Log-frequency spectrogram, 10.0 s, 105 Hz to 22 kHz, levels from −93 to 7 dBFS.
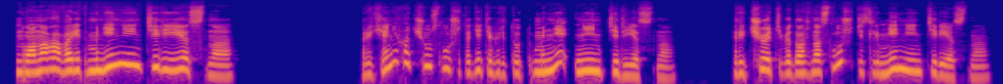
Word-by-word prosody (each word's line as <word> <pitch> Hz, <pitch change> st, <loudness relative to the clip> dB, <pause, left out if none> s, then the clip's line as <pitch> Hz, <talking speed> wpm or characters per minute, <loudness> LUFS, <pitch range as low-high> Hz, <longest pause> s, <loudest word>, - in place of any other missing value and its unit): Ну, 230 Hz, -1 st, +1 dB
она 255 Hz, +4 st, +6 dB
говорит: 255 Hz, -2 st, +4 dB
"Мне 260 Hz, +6 st, +4 dB
неинтересно". 275 Hz, -, +1 dB, 1.2 s
Говорит: 195 Hz, -2 st, -7 dB
"Я 265 Hz, -, +1 dB
не 435 Hz, +5 st, -2 dB
хочу 370 Hz, -5 st, -1 dB
слушать 280 Hz, -8 st, -7 dB
о 220 Hz, -, -5 dB
детях". 235 Hz, -1 st, -4 dB
Говорит: 215 Hz, 0 st, -12 dB
"Вот 215 Hz, 0 st, -8 dB
мне 245 Hz, -, +1 dB
неинтересно". 215 Hz, -10 st, -2 dB, 0.6 s
Говорит: 210 Hz, -3 st, -4 dB
"Чё 275 Hz, -, +4 dB
я 260 Hz, -, +6 dB
тебя 220 Hz, -3 st, -4 dB
должна 215 Hz, +2 st, +1 dB
слушать, 380 Hz, -, -2 dB
если 215 Hz, -1 st, -7 dB
мне 240 Hz, +7 st, +1 dB
неинтересно?" 185 Hz, -, -3 dB
235 Hz, 150 wpm, -21 LUFS, 210-275 Hz, 1.2 s, она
